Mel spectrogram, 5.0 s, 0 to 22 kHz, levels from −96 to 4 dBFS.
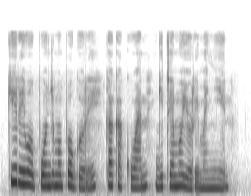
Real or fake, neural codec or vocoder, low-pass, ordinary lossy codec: real; none; 10.8 kHz; none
